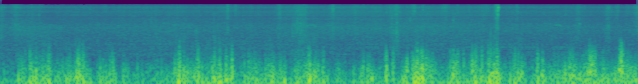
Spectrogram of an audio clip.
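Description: A nylon bedroll rustles as a man rolls it up.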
